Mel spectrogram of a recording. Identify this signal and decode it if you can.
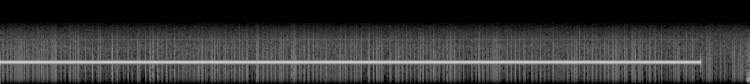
Emergency Alert System (SAME) tones (the 1050 Hz attention tone). It is heard from 0.3 to 6.9 s.
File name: eas messages / EAS WXM95 Towanda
